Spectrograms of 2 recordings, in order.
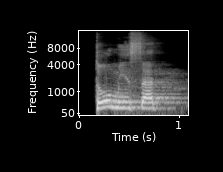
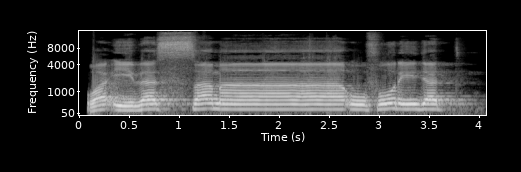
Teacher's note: hembusan nafas, tidak fokus pada bunyi suara ta ketika sukun. Wa idzas samaa'u furijat, seperti itu, bukan tss.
